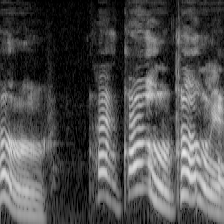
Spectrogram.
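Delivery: bad put-on Irish accent. Asked to say Golem in an Irish accent, the speaker tries: bad Irish accent. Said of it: "can you say Golem in an Irish accent?".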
